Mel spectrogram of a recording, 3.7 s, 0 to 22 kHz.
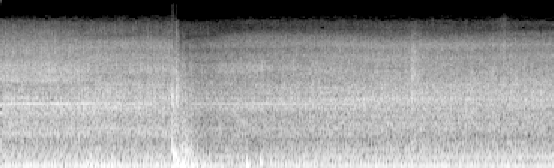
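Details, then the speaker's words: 1998 Nissan Sentra GXE 1.6 L after cleaning corroded, loose battery cable bolts that caused intermittent no-crank: quick catch with short cranking burst, then steady even idle, seventh consecutive start; normal start and idle. "The car has been starting flawlessly without any issues. It has a healthy starter."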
